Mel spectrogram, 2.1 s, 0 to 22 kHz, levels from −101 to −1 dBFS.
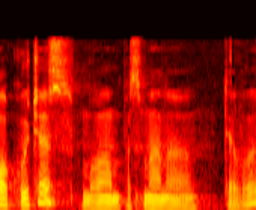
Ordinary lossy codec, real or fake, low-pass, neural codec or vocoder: AAC, 32 kbps; real; 9.9 kHz; none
